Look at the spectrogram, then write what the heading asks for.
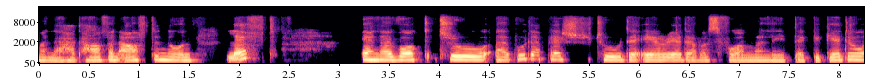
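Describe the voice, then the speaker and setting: Swiss lady lecturing, bit of fry in her voice, dark mellow tone, stops and restarts a lot. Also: on the low side, no room sound. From Switzerland. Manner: measured, with frequent restarts and fillers. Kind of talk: presentation with slides.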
